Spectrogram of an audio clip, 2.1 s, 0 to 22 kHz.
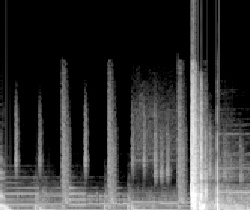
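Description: A single rifle shot about a second and a half in from a Springfield Saint Victor .308 AR-10 rifle fitted with a muzzle brake, fired freehand.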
